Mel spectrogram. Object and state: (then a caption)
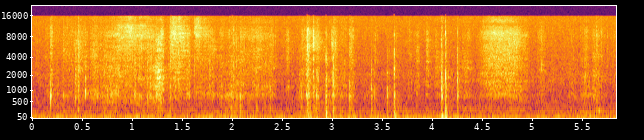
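Small cardboard box. Fingertips tap and rub the top of a small square brown cardboard box held over an open shipping box. Soft, dry taps stand out against a steady papery scratching with a bright hiss, and each tap dies away almost at once. The overall sound stays quiet and close.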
